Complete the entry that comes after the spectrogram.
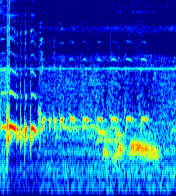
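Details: Zebra dove, local natural type, singing to lure other doves: several loud quick stuttering notes, then a steady train of short coos, ending in a soft rolling purr.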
